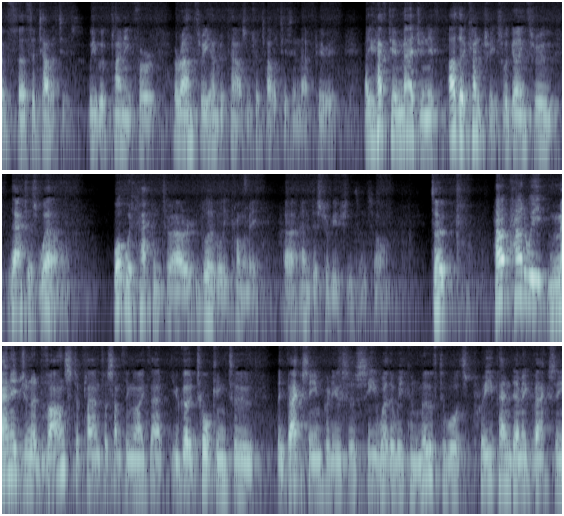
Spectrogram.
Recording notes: The 2008 Duncan Davies lecture.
